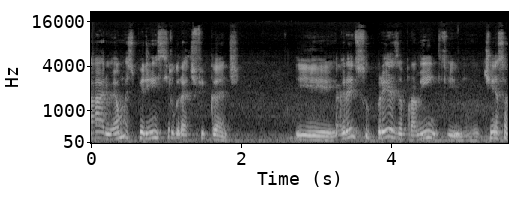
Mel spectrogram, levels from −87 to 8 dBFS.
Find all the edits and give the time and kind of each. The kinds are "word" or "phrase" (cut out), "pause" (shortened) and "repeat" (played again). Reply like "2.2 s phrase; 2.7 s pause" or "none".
1.0 s word; 3.3 s word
